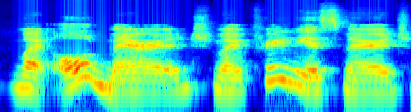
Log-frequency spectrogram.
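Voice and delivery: usual speaking voice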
